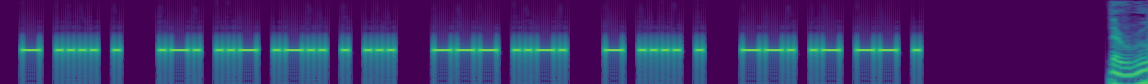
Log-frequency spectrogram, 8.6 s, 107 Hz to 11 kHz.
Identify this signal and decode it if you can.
Morse code, heard as a keyed tone, about 28 wpm, 700 Hz. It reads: THE RULES OF THE GAME
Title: Sets of 5 Words Encore2 28wpm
